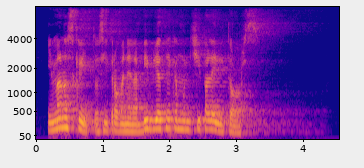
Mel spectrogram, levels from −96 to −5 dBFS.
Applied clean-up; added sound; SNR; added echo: none; none; none; reverberation time 2.0 s.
